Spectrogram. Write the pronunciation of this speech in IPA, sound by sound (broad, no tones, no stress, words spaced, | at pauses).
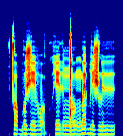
tɔboʒe βɔ̰kʷher ŋ͡ǃoŋʷɛbeʒ lɨ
